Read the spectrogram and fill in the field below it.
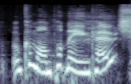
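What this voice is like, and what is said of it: Put-on accent. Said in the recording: “That accent is amazing.”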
